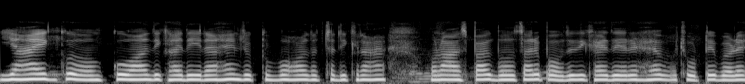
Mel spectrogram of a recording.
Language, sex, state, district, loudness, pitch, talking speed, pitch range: Hindi, female, Uttar Pradesh, Hamirpur, -13 LUFS, 215 Hz, 195 wpm, 210-225 Hz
